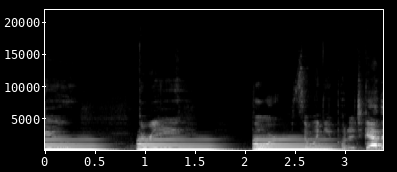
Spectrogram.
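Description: Piano tones from a beginner arrangement of Moonlight Sonata: the left hand plays repeated low D notes, three sustained strikes each ringing and decaying before the next, close and clear with no talk over them.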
